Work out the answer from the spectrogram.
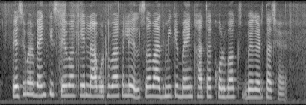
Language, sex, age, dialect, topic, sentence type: Maithili, female, 18-24, Bajjika, banking, statement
